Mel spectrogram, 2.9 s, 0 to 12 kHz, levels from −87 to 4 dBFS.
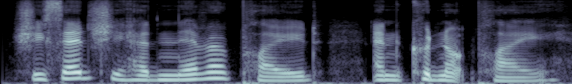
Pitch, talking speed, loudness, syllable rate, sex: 185 Hz, 210 wpm, -18 LUFS, 4.4 syllables/s, female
